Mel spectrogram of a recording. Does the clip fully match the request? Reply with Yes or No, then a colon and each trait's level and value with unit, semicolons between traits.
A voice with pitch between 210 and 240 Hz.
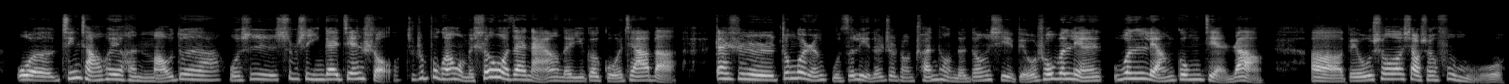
Yes: high, 215 Hz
